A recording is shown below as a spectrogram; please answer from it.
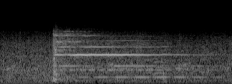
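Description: Boxing ring bell at a welterweight title fight rings once to end round 5, a sharp strike followed by a long sustained ringing tone that slowly fades over crowd noise.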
